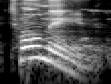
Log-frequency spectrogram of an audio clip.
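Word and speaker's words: ptomaine: happy for your excitement tomaine whoever smelled it dealt it uh homemade mm-hmm correct and you knew the silent p hello listen to that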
